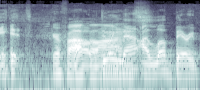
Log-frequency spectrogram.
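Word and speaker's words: Gyrfalcon's: We That's- actually, off screen, we're figuring out how it's pronounced. But Gerfalcons, everyone. So anyone who mispronounces it, that's how you say it. Gerfalcons.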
